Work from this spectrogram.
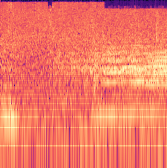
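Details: A hungry calf, kept away from its mother while she is milked at a farmhouse, gives a drawn-out, nasal moo that swells steadily louder toward the end.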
